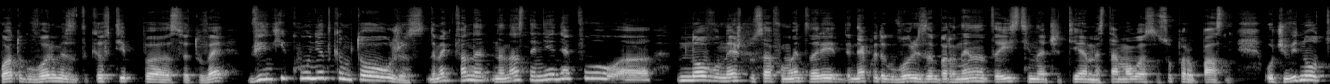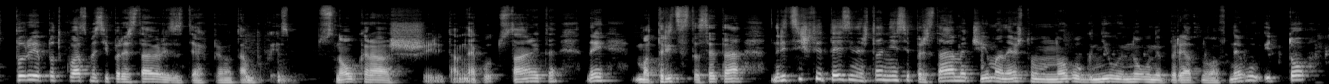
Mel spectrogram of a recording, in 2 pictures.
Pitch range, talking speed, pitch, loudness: 120-190 Hz, 185 wpm, 140 Hz, -19 LUFS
